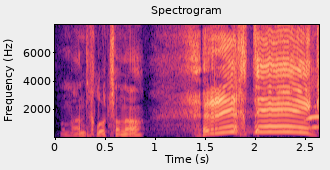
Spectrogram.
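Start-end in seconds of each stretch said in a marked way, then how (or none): 1.5-2.6 high, bright call of the answer; excited announcer. Acted. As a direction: proclaim it like a game show host. Host announces a correct answer.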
